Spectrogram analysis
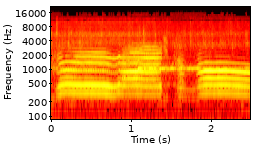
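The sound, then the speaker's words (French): The drawn-out, tonal roar of the dragon guarding Atlantis, loud and mournful, holding steady pitches that step up and down in three long wailing phrases with no talk over it. “C'est rien, c'est le dragon qui garde l'Atlantide.”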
